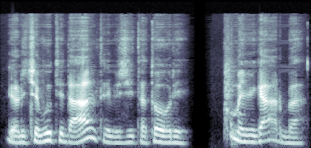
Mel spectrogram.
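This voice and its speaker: A man's voice: medium pitch, fairly quick, vocal fry, slightly rough. A flustered, indignant young chorus girl, read by a man in a storybook reading. She defends herself in a rush and turns sharply accusing.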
